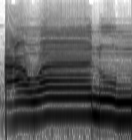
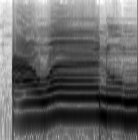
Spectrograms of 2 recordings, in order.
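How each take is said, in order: Both takes have the same delivery.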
